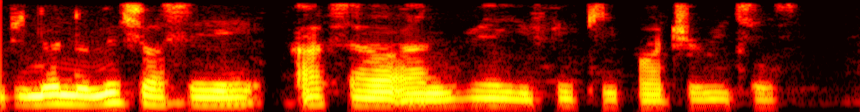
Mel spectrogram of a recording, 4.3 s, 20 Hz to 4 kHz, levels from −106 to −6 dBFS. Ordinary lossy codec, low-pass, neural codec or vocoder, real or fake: none; 3.6 kHz; none; real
